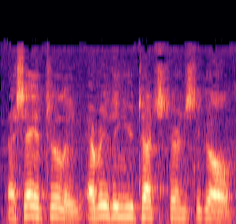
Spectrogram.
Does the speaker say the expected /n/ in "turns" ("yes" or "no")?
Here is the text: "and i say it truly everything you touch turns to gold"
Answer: yes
